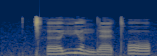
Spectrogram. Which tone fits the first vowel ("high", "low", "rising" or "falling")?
rising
